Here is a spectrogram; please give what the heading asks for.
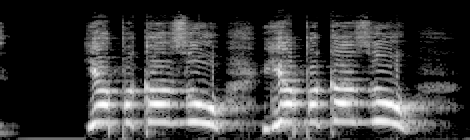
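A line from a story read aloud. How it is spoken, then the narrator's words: Yelling. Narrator (Russian): завопил дух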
